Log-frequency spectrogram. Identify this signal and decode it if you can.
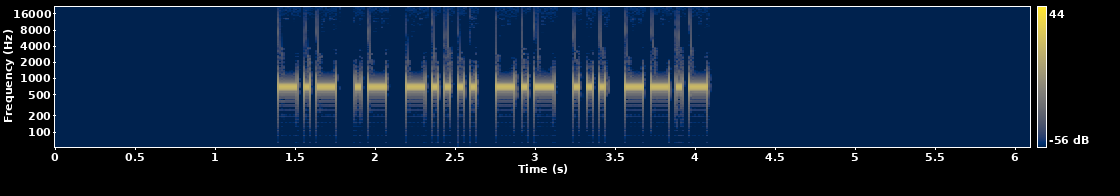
Morse code, heard as a keyed tone, about 32 wpm, 700 Hz. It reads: KA6KSQ
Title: USA Call Signs - 6 Characters - Repeated 3x - 30wpm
